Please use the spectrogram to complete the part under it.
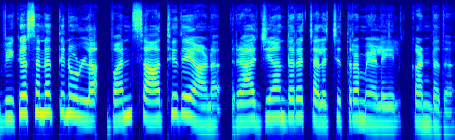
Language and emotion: Malayalam, neutral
